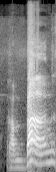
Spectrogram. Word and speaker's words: Ramban: Si on dit Rambam, avec l'accent tonique sur la première syllabe, c'est Maimonide. Ramban, sur la deuxième syllabe, c'est Nachmanide.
